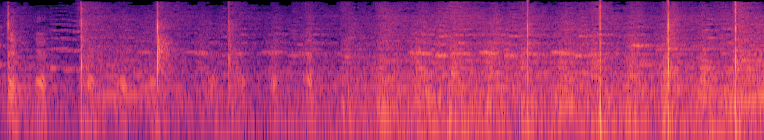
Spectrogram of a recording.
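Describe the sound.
Sharp hand claps land in a steady beat, roughly two per second, standing out above a dense, murmuring background with voices underneath.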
